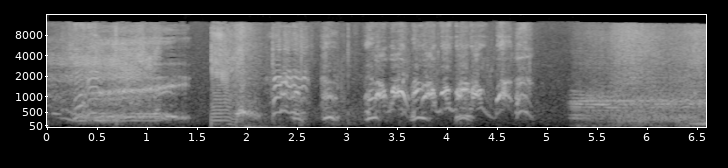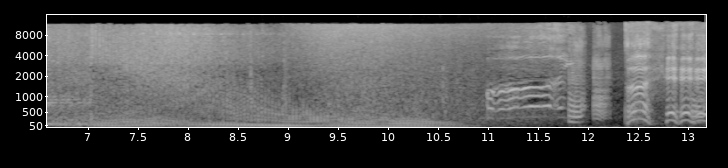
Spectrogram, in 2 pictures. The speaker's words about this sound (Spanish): ¡Pedos lagarteros! ¡Pedos lagarteros! ¡Pedos lagarteros!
